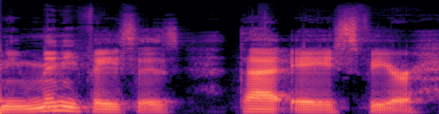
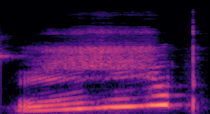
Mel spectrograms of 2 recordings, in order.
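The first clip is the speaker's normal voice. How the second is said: very high, soft rising zoop; a whimsical whoosh for the push; playful zoop; 6 dB quieter than usual. Acted. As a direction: sweep it sky-high like a cartoon launch. Playful sound effect while extruding.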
